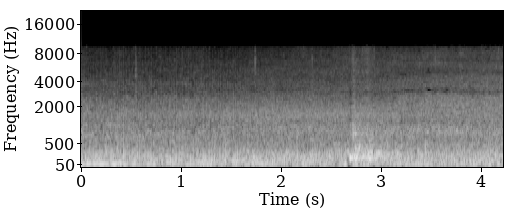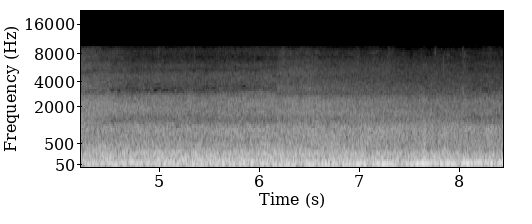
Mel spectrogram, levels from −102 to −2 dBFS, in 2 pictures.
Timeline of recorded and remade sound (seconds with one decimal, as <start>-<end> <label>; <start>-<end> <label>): 0.0-1.6 remade; 1.6-8.4 recorded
